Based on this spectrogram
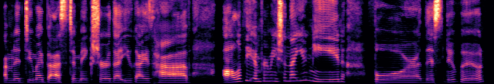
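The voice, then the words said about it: Congested voice. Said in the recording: “forgive my voice. I've been on the mend and I'm still a little bit congested”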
